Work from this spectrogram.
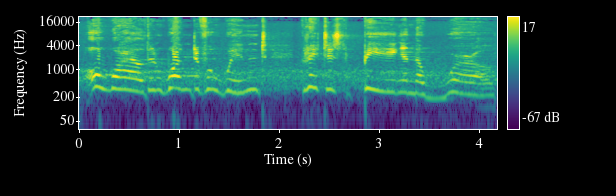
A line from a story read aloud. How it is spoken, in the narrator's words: cried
